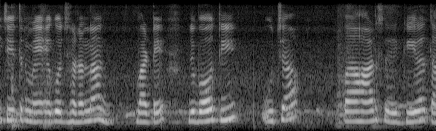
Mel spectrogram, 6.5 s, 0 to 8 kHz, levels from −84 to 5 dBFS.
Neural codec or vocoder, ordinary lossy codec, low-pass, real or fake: none; none; none; real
